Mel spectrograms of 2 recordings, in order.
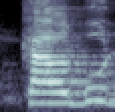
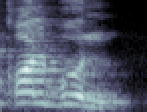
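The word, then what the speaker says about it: قلب: Kalbu dan kolbun. Kamu pikir sama? Kalbu artinya anjing.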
